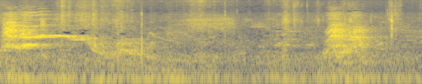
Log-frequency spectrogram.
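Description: An animal's high, drawn-out call that holds its pitch and then falls away about a second in, followed by a shorter call about three seconds in.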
